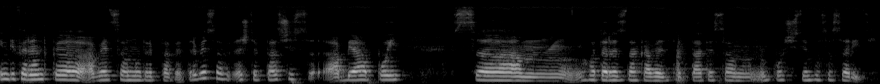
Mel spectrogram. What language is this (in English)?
Romanian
